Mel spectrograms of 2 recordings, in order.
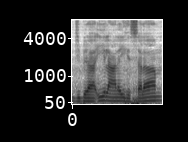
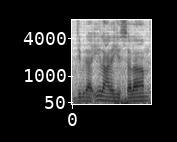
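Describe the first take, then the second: Both takes have the same delivery.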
